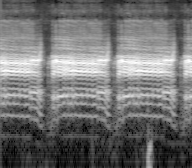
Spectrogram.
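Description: A sheep bleating sound effect, the "sheeple" sound and an old staple of the Savage Nation program: a sheep bleats loudly over and over, three long wavering, nasal cries with strong harmonics, each separated by a brief gap for breath. No talking is heard.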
